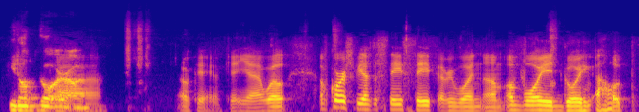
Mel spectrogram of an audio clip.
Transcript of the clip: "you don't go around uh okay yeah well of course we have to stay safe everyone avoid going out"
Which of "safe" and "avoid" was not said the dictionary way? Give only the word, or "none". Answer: none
